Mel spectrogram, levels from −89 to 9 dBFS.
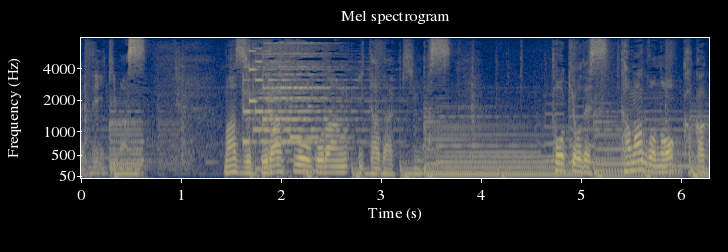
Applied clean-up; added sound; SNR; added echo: none; none; none; none.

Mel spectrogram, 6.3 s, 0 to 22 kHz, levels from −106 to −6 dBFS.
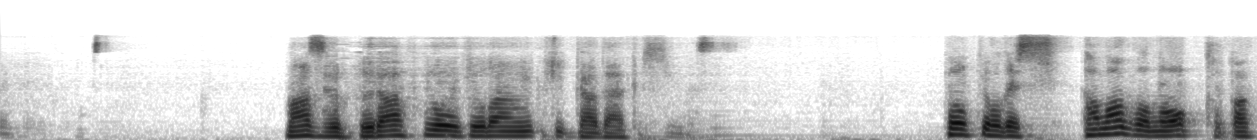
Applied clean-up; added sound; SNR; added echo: neural mask model DeepFilterNet 3.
